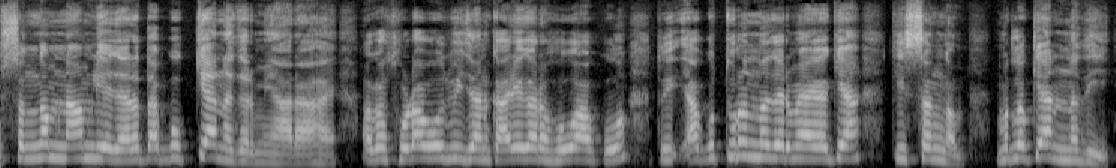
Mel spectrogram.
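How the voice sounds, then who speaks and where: A man's voice: very high voice, smooth. A young man teaching an exam-prep history lesson, explaining step by step, asking rhetorical questions and checking in with "ठीक है" again and again. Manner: explanatory, repeats "ठीक है" and "दोस्तों" constantly; builds memory tricks with rhetorical questions.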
